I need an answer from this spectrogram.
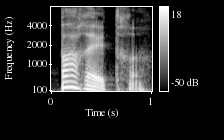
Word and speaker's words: paraître: Paraître. Okay, so if you remember from the first video, then we had as well this accent circumflex on the top of I here, but then you don't pronounce it.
